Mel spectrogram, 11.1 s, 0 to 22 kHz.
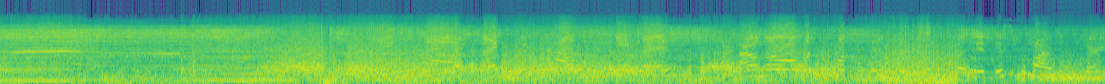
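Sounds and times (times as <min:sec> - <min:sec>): wind and road noise on microphone: 0:00.0 - 0:11.0.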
